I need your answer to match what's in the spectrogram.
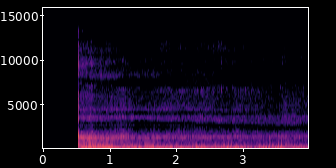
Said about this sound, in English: Give me a sound effect of rain.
